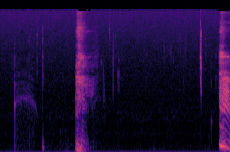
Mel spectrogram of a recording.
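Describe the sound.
Throat clearing and coughing: two loud, rough coughs stand out, with a few faint throat clicks and small rasps between them, and no talking.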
